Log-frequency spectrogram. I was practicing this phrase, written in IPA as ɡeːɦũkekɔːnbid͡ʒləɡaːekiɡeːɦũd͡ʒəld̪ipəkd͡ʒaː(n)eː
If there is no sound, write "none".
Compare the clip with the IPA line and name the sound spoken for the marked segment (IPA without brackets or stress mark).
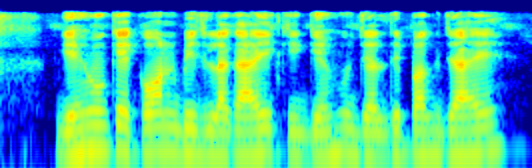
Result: none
